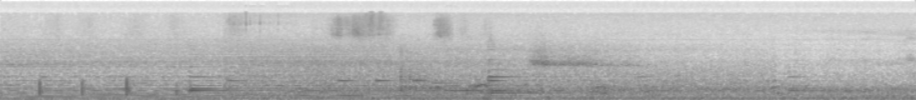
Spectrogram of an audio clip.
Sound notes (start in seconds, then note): none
